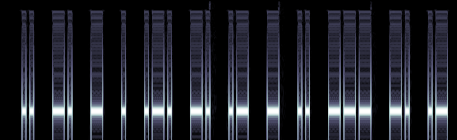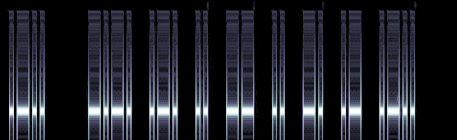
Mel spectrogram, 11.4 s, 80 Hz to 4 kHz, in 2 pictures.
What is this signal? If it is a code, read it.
Morse code, heard as a keyed tone, about 25 wpm, spaced as for 20 wpm, 550 Hz. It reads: INTERNATIONAL CRIMINAL
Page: news headlines in morse code at 20 wpm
